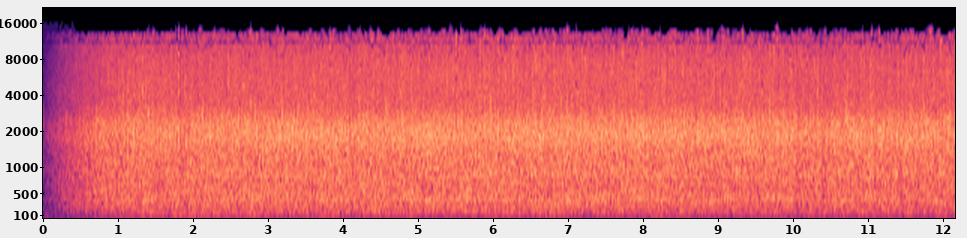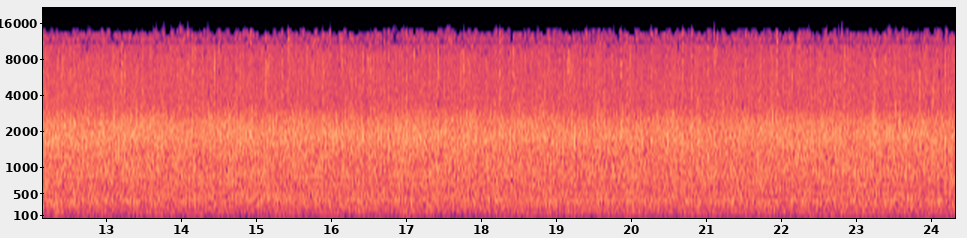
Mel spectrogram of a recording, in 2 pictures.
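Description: The Italian Parliament in joint session breaks into sustained, loud applause, a dense unbroken roar of many hands that begins abruptly and holds steady at full strength for over twenty seconds with no speech.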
